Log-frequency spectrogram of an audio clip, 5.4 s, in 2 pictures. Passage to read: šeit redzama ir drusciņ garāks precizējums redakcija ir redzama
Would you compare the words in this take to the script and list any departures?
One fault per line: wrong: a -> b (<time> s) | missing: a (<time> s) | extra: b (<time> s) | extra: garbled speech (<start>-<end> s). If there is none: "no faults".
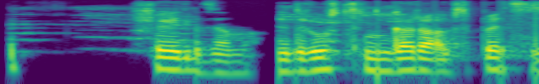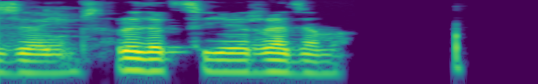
no faults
